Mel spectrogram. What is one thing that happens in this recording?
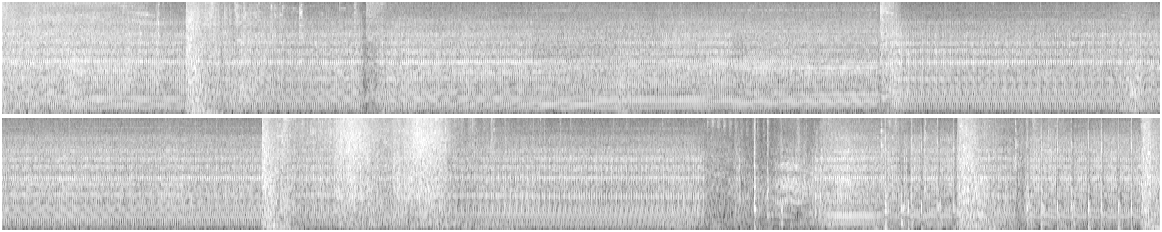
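A car engine roars at high speed and shifts gears.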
